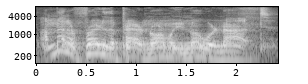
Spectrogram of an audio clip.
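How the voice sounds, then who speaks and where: A man's voice: high voice, expressive, fast, creaky, crowd noise. A middle-aged man co-hosting a casual podcast, rambling and repeating himself, often saying "dog". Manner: rambling, repeats words, says "dog" a lot. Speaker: podcast co-host, the uncle. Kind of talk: casual chat. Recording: noisy home recording.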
